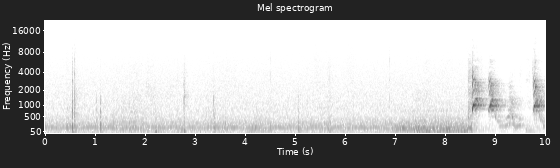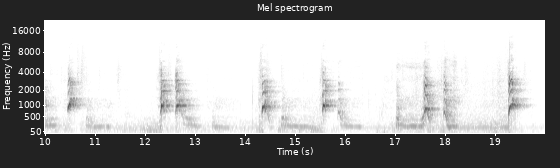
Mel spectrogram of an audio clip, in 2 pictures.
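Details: Chelsea, a seven-month-old female Shetland Sheepdog puppy, demand-barking indoors during training with a Gentle Leader headcollar; after quiet room hum, a run of sharp, high barks comes in irregular bursts, some doubled, roughly every one to two seconds.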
